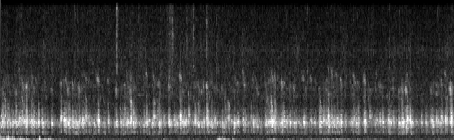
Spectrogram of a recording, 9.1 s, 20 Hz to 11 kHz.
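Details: A chorus of wood frogs in a vernal pond at Raccoon Wildflower Reserve, Beaver County, Pennsylvania, on 28 February 2018 gives short, duck-like quacking clucks, overlapping rapidly.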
